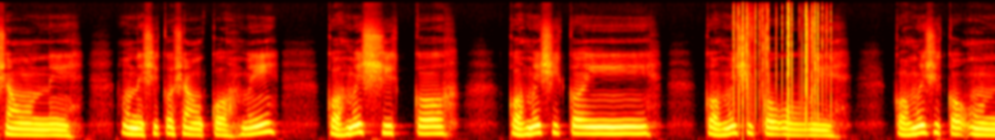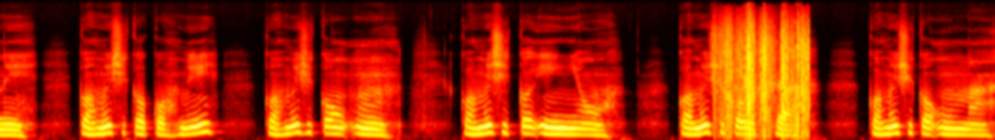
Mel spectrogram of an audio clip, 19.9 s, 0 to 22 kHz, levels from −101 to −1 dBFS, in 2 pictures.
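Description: A worn cable or connector was likely being moved, its contact resistance jumping about, so cable scratch noise rustles over the speech, roughly as loud, from 7.33 to 8.32 s and 17.08 to 18.05 s.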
